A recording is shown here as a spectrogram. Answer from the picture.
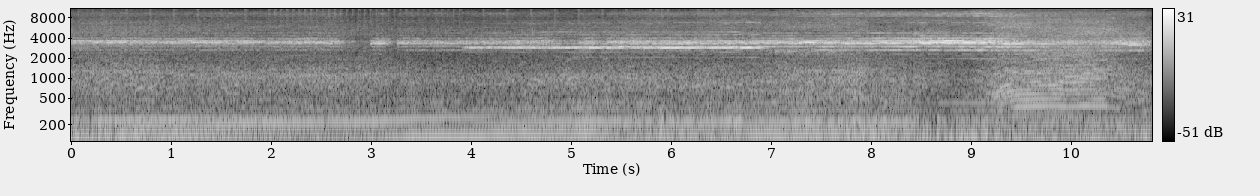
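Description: Motorcycle engine running at low, steady revs, its note rising gently over the first few seconds, over road and wind noise.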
